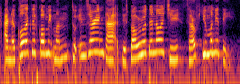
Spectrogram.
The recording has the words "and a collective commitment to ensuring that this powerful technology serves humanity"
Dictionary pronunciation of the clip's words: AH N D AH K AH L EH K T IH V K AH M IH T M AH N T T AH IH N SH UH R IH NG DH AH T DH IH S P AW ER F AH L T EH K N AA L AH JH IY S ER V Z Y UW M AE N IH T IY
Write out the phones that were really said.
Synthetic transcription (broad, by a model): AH N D AH K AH L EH K T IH F K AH M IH T M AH N T T AH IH N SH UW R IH NG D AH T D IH S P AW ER AH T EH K N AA L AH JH IY S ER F Y UW M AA N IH T IY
